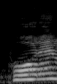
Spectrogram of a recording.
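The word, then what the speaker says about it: foreign: ठीक है, फॉरेन होता है और नॉन होता है। जी साइलेंट है।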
